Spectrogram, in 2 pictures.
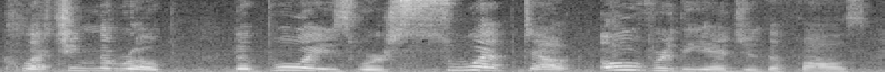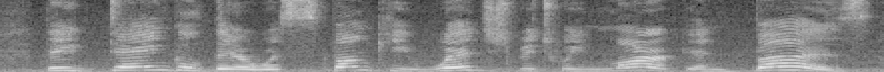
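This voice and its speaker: An older woman, a grandmother, reading a children's story aloud in an animated, dramatic way. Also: fairly high pitch, takes it slowly, hardly any pauses, slight background noise, poor audio.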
